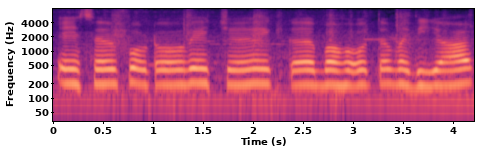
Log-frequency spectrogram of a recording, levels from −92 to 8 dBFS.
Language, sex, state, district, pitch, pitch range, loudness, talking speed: Punjabi, male, Punjab, Kapurthala, 200 Hz, 195-210 Hz, -15 LUFS, 85 wpm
